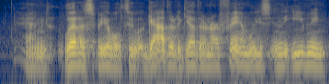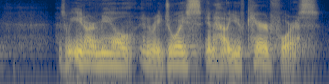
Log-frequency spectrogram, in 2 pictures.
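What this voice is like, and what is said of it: Voice giving out, strained. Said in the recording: “losing my voice rapidly”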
